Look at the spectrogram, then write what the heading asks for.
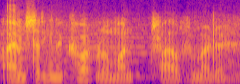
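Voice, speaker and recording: Very deep-voiced brooding ex-convict. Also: male voice, lively intonation, quick pace, music in the background. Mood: brooding, confiding. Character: bitter, brooding male ex-convict turned clerk. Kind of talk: 1940s radio drama acting, confiding first-person narration. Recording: muffled old radio recording.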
